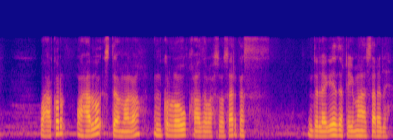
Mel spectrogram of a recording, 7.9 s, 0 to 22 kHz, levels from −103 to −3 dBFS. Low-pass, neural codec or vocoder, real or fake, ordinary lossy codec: 7.2 kHz; codec, 16 kHz, 2 kbps, FunCodec, trained on Chinese and English, 25 frames a second; fake; none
